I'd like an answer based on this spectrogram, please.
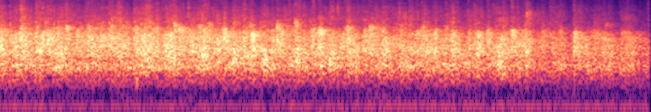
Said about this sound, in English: So please a round of applause if you were, first of all, stand up please if you were a speaker. Okay, some of you are standing already, so maybe you should stand a little taller. Yeah, a round of applause for all the speakers.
